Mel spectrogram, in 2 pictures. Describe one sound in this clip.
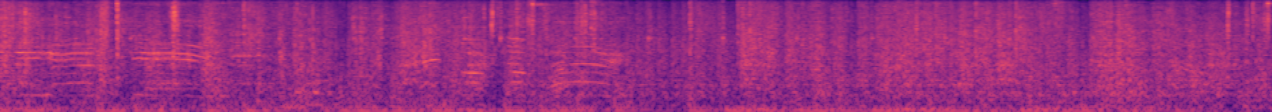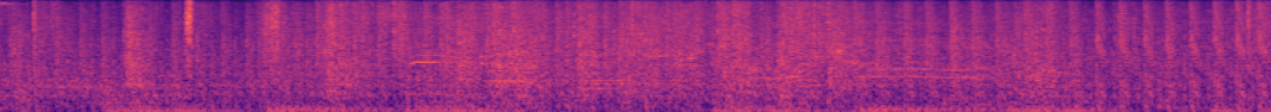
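Distant gunfire and explosions rumble throughout.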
